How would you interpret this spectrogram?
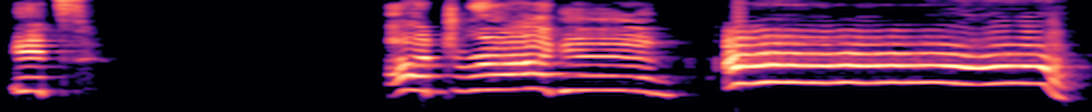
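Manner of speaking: high, loud scream of alarm; panicked shout at the dragon; being chased. Acted. Dragon found, fleeing.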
